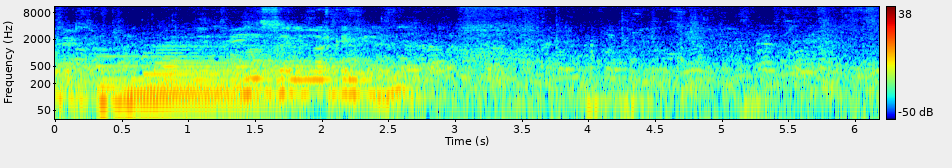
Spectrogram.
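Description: A small jazz band plays a tune, with a walking double bass leading loudly at first.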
